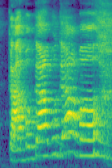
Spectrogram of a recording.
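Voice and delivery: hammed-up turkey call, laughing; gobbling turkey. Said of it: "performs turkey gobble".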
